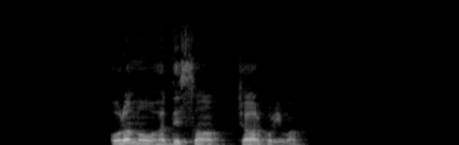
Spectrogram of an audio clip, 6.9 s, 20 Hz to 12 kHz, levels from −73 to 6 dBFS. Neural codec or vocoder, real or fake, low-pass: vocoder, 22.05 kHz, 80 mel bands, Vocos; fake; 9.9 kHz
